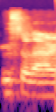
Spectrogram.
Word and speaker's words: Rousseaux: so sorry, is it Rousseaux? Is that the correct? Rousseaux, you can pronounce it with your R.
